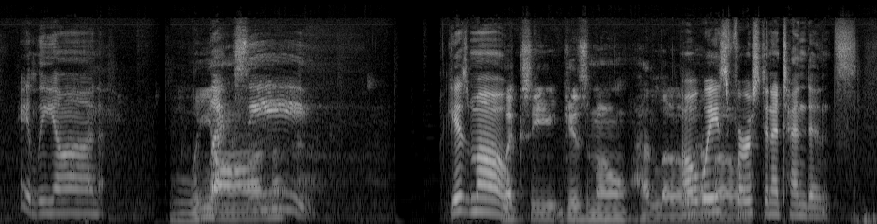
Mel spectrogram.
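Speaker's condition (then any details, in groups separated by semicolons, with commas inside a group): No condition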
